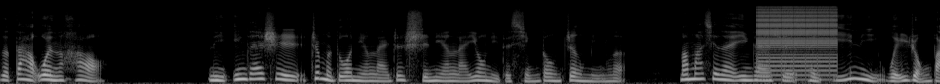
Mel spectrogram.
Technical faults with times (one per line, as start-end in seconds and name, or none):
7.57-8.37 GSM phone buzz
